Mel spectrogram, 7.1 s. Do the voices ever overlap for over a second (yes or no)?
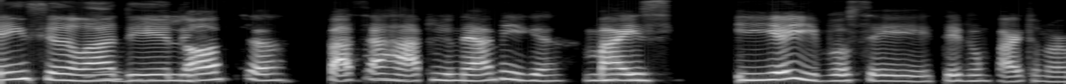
no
